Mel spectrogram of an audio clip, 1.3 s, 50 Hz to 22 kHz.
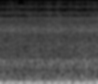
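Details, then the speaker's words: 1962 Corvette small-block V8, warmed up, restarting instantly after the hard-start fix of cleaned and adjusted distributor points, lubricated cam, coil and wiring repairs; even, deep burbling idle with no misses or knocks. "turn the key off, turn it back on. Starting right up. And that's the way it should be."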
